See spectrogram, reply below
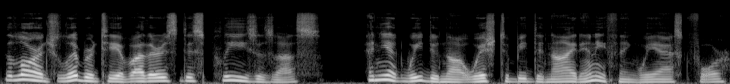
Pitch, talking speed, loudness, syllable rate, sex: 145 Hz, 165 wpm, -17 LUFS, 4.3 syllables/s, male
